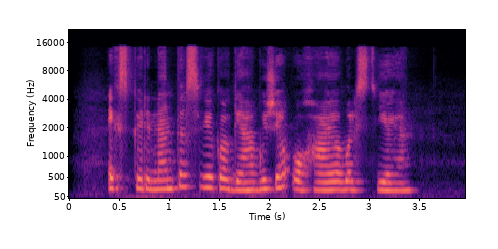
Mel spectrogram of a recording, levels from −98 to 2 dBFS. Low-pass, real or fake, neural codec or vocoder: 14.4 kHz; fake; codec, 32 kHz, 1.9 kbps, SNAC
